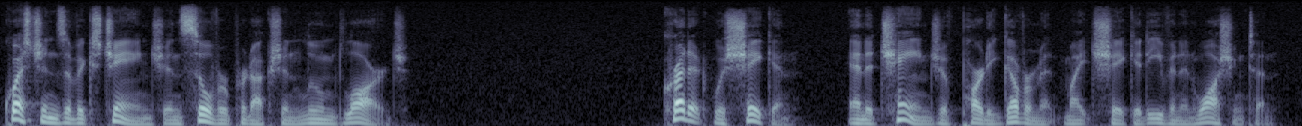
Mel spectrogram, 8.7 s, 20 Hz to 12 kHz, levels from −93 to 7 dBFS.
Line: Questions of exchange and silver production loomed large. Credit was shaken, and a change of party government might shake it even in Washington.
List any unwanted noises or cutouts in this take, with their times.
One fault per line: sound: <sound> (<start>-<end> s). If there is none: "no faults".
no faults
